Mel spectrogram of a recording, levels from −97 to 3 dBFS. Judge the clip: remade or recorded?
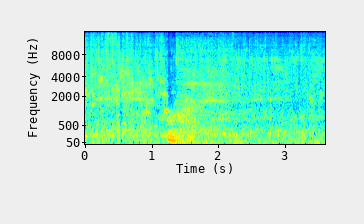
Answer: recorded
